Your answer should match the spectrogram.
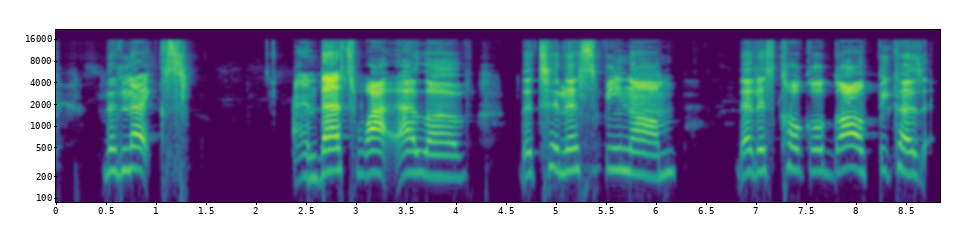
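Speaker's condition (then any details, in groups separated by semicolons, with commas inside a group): Cerebral palsy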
